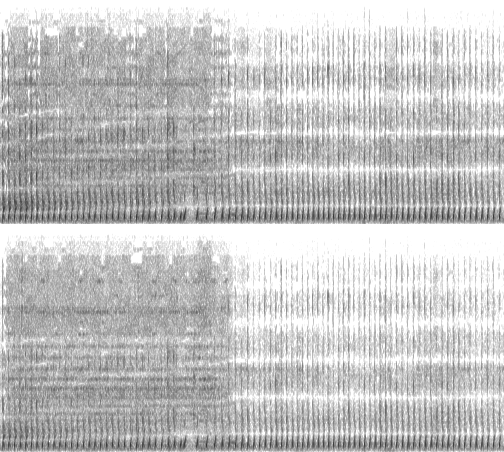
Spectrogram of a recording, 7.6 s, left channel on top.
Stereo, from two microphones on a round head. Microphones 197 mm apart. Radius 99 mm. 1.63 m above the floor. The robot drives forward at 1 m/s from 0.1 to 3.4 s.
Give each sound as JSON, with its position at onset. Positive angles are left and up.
{"t": 0.0, "sound": "a motorcycle", "side_deg": 40}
